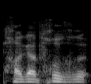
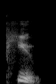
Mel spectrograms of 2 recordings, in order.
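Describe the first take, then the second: First: The name is said as two syllables. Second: The name is said as one syllable. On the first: The speaker calls it wrong. "I get Pugga all the time" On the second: The speaker calls it right. "mine's Pugh"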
